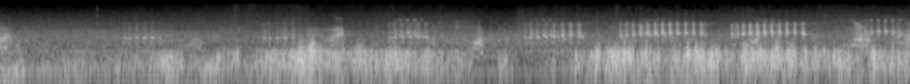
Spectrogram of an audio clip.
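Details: Pond frogs croaking in rapid pulsed bursts that come closer together and strengthen in the second half. Steady low rumble, like wind or distant traffic, runs beneath the calls.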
